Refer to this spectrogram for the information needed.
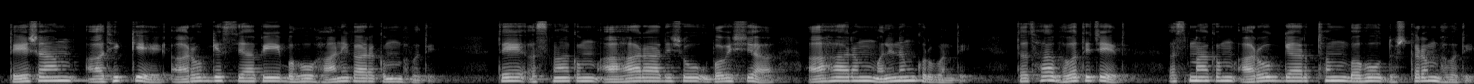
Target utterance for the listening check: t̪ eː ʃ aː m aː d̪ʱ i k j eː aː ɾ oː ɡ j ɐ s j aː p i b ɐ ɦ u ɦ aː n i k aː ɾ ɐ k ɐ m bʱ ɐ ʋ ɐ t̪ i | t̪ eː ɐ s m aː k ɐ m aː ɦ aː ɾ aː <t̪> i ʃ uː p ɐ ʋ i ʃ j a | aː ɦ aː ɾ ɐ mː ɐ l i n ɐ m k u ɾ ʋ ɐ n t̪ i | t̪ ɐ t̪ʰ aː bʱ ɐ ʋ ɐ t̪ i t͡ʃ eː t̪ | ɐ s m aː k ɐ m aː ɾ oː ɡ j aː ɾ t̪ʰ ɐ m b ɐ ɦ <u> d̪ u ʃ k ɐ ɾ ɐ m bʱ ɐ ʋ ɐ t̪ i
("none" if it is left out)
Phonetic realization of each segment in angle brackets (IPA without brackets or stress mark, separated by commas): d̪, u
